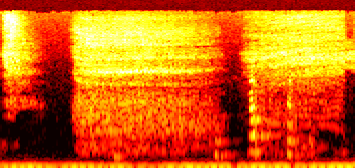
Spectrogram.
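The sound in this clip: An adult voice imitates a toddler taking fast, deep breaths, producing a few long, hissing, breathy inhales and exhales. The breaths are faint and no words are spoken.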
